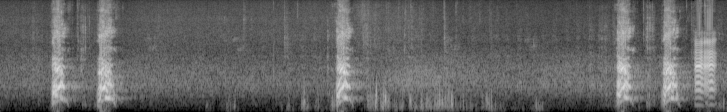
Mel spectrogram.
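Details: A dog in a training session gives loud, short, sharp barks: a quick pair, a single bark, then three in fast succession. Soft snuffles sound in between, and a trainer's voice is heard indoors.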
